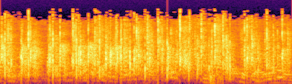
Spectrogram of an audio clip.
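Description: Sustained audience applause of thanks for a teacher and an office manager, many hands clapping in a dense, steady patter at fairly loud level with sharp individual claps standing out throughout.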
